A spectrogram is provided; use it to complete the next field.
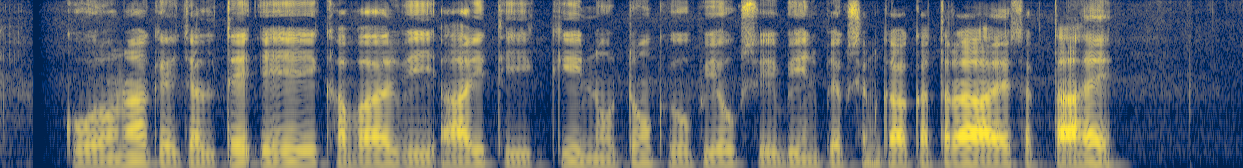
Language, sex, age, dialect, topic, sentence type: Hindi, male, 25-30, Awadhi Bundeli, banking, statement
